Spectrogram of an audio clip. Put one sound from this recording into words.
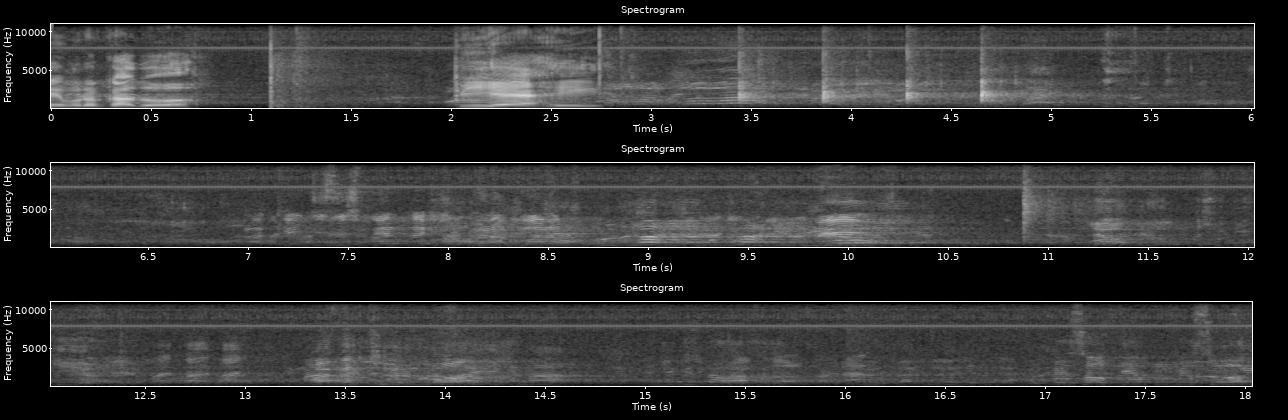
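Young men shout across an open outdoor field.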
